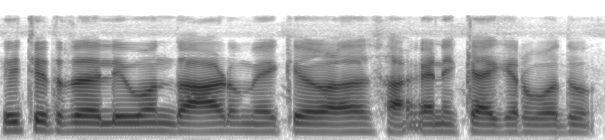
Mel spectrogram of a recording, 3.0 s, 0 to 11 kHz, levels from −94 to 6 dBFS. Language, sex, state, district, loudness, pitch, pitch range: Kannada, male, Karnataka, Koppal, -16 LUFS, 135 Hz, 130-145 Hz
